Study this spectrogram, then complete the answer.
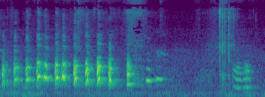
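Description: Backyard chickens from a flock of over a hundred cluck close by, a quick rhythmic run of about a dozen clucks followed by a pause and a few softer, scattered clucks.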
